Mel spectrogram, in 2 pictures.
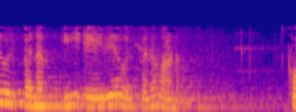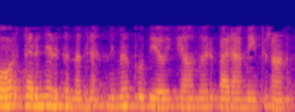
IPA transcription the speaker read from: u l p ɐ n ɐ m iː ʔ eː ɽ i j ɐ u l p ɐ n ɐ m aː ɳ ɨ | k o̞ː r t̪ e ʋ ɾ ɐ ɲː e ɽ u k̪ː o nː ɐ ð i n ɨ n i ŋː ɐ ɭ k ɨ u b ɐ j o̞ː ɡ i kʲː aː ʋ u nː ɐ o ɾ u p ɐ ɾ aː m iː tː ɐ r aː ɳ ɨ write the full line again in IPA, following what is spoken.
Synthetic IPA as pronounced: u l p ɐ n ɐ m iː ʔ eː ɾ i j ɐ u l p ɐ n ɐ m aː ɳ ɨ | k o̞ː r t̪ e ɾ ɐ ɲː e ɽ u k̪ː u nː ɐ ð i n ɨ n i ŋː ɐ ɭ k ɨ u b ɐ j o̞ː ɡ i kʲː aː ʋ u nː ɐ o ɾ u p ɐ ɾ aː m iː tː ɐ r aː ɳ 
